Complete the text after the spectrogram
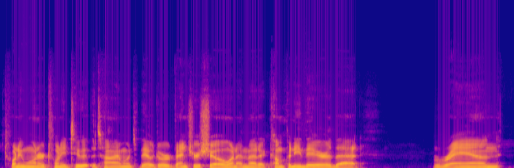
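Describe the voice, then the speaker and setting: A Canadian man with a middling-pitched voice talks in a casual, animated way. He tells stories like a relaxed guest, with a self-deprecating streak and plenty of "like" sprinkled through. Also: fast. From London, Ontario, Canada. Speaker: podcast guest, wildlife photographer and content creator. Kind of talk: casual personal storytelling.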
